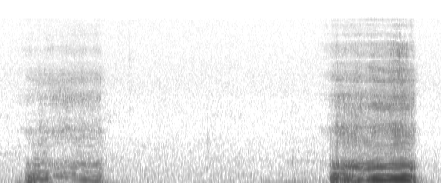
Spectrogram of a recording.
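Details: A one-year-old Rottweiler snores during a nap, giving two long, rumbling, low-pitched breaths with a rattling buzz.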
